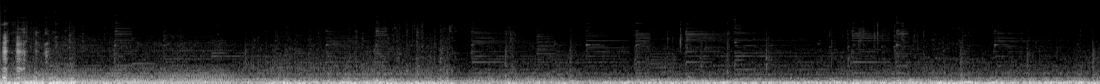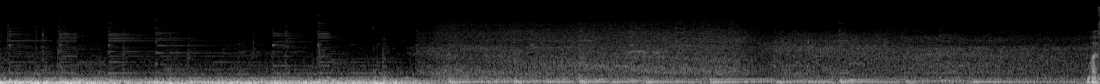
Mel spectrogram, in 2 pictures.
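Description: Heavy low road and engine rumble of the moving van, under background music. About two-thirds of the way through the rumble drops away, leaving quieter music with a light steady hiss.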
